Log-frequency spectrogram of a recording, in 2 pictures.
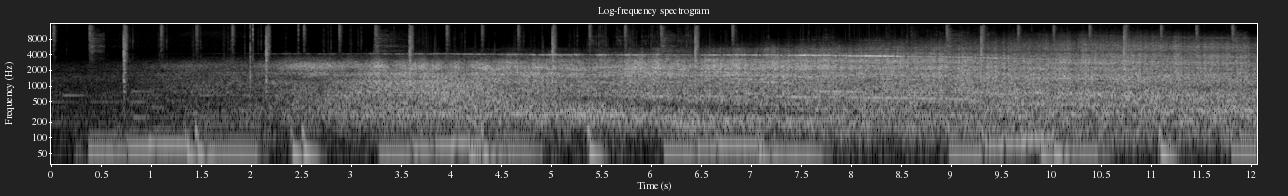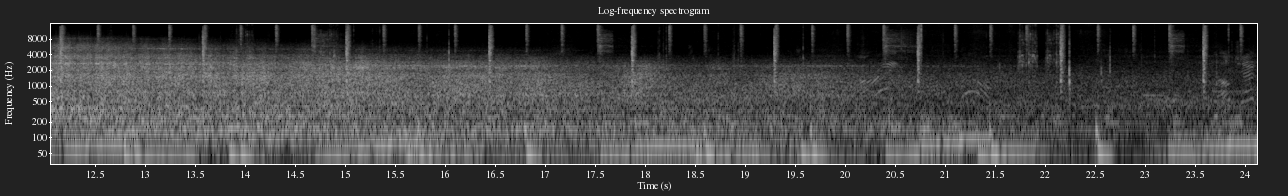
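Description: US Navy E-6B Mercury's four CFM56 turbofan engines on a low pass: the jet noise swells over the first few seconds and peaks with a high whine that slides slightly lower, then slowly fades as the aircraft climbs away.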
